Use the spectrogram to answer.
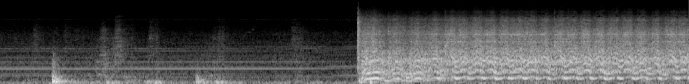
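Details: Off-road recovery tow truck after wiring rework and carburetor replacement, fuel pump running: a few cranking thumps, then catches and settles into a steady, slightly rough idle; runs again, tuning still needed.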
